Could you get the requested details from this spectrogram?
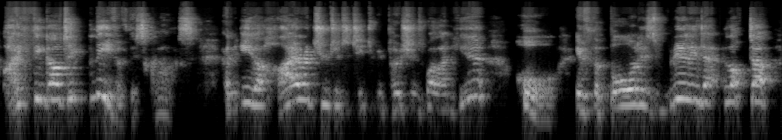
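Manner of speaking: put-on high-pitched, self-possessed boy; precocious pupil making a stand; defiant schoolboy. A narrator's reading. Voices Harry addressing the class.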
